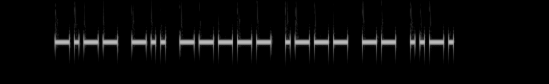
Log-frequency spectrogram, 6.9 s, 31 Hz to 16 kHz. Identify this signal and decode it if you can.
Morse code, heard as a keyed tone, about 20 wpm, 700 Hz. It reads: YD0JMF
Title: DXCC-100 Call Signs - 6 Characters - Repeated 3x - 20wpm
